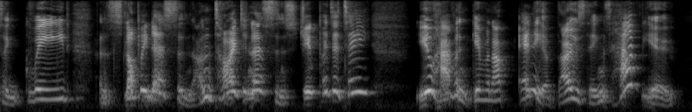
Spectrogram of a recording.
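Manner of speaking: put-on high, loud, bossy old woman; a mean grandma giving orders, high and loud; grumpy grandma voice. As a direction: nag the boy like a sour old granny. Grandma lectures.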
